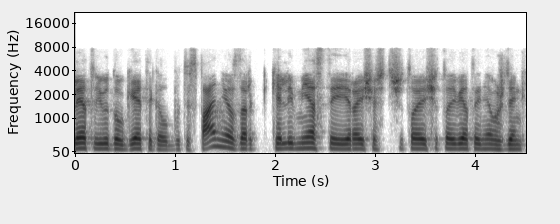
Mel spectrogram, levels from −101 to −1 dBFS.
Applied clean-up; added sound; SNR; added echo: none; none; none; none.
